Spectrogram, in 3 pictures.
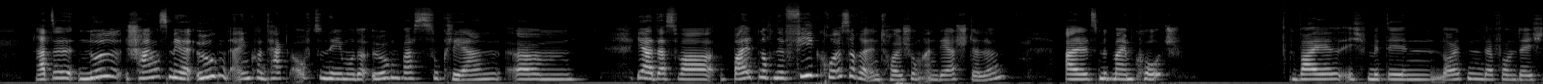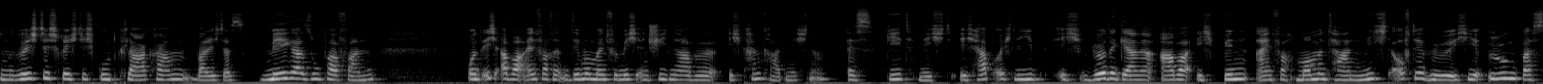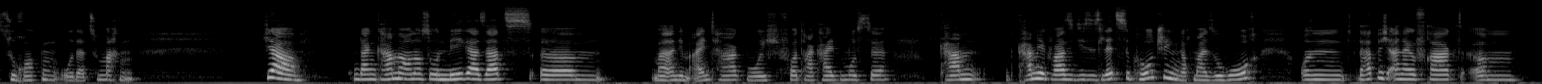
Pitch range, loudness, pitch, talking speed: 215-255 Hz, -29 LUFS, 235 Hz, 160 wpm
